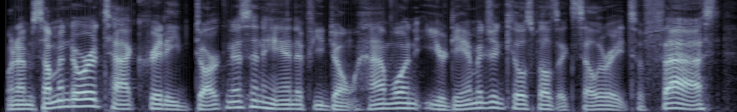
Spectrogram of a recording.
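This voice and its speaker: A man's voice: medium pitch, lively intonation, fairly quick, no echo, clean studio sound. A man giving casual, enthusiastic reaction commentary in fan slang. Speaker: reaction video host. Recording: loud music and game audio behind. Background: music from the videos being watched.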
